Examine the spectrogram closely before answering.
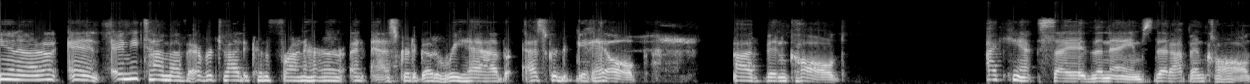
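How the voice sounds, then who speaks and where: A woman with an American accent speaks at a fairly slow pace in a fairly low voice, her intonation lively and her loudness very even. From US South. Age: 60s. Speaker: mother of a person with addiction. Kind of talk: interview testimony.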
